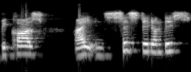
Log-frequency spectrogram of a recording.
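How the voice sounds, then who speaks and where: A woman with an Afghan accent speaks very slowly in a bright, sharp tone. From Afghanistan. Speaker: English learner. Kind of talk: casual interview, storytelling. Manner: halting, many fillers.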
